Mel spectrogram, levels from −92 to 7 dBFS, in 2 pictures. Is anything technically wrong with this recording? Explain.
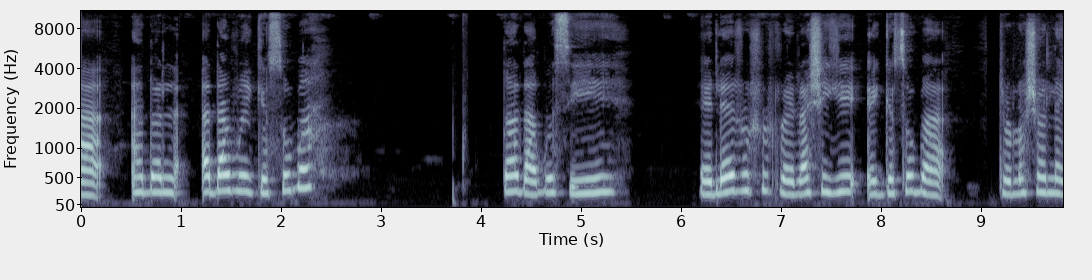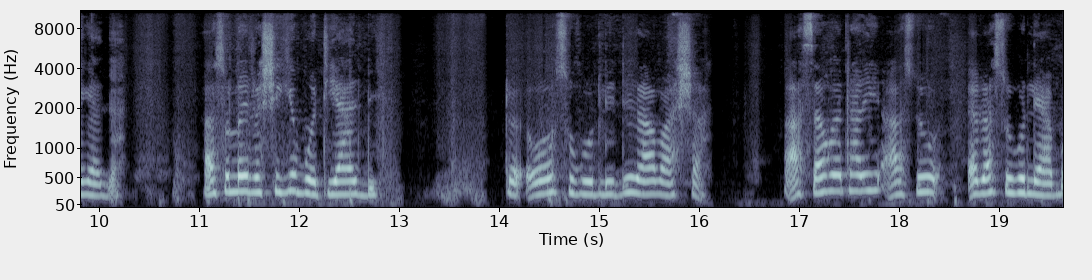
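No, nothing technically wrong can be heard in this speech recording. There is no fault to point to at any moment in it.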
